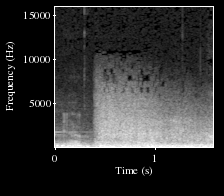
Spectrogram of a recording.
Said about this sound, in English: There's a bunch of thunder and lightning.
